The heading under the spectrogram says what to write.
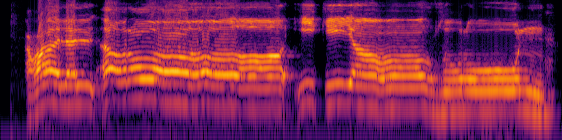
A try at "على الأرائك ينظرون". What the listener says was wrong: No, too much hams on that noon.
